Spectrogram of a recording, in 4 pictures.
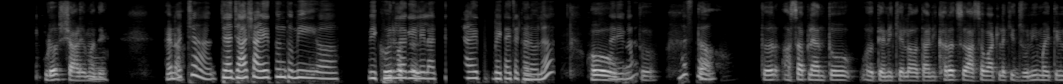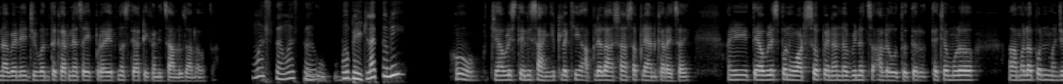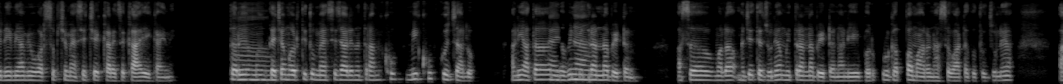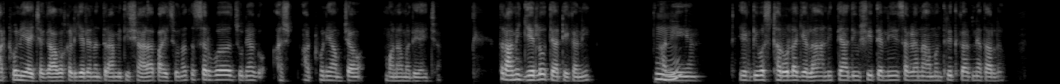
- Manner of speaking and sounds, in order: "कुठे" said as "कुढं"; other background noise; joyful: "मस्त, मस्त. मग भेटलात तुम्ही?"; tapping; in English: "प्लॅन"; "त्याच्यावरती" said as "त्याच्यामरती"; lip smack
- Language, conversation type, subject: Marathi, podcast, जुनी मैत्री पुन्हा नव्याने कशी जिवंत कराल?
